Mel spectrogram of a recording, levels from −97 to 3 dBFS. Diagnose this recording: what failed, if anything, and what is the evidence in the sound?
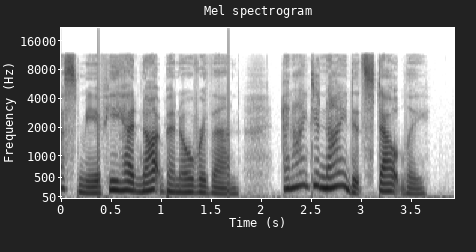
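Two brief clicks with a buzzy edge break into the speech, one at 0.37 s and a slightly longer one at 1.68 s. This is a repeated buffer at the driver or buffer stage. Fresh audio missed its deadline, so the device replayed the last block of about 5.3 ms, which fits a 256-sample buffer. It replayed once at 0.37 s and twice at 1.68 s, with a hard join at each repeat. Around 5 ms and 10 ms of real audio were lost.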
